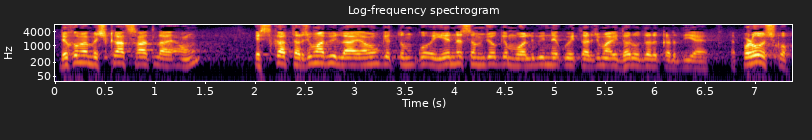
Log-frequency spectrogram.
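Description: A male preacher telling stories in a sermon, animated and humorous while stressing strict religious rulings. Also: on the high side, slight background noise. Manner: animated, mixes humour with stern religious rulings. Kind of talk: storytelling sermon. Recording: reverberant hall, dull lo-fi sound.

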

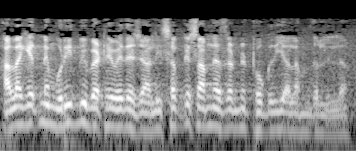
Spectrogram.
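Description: A male preacher telling stories in a sermon, animated and humorous while stressing strict religious rulings. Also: mid-range voice, gravelly, a little hiss or hum. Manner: animated, mixes humour with stern religious rulings. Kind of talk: storytelling sermon. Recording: reverberant hall, dull lo-fi sound.

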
